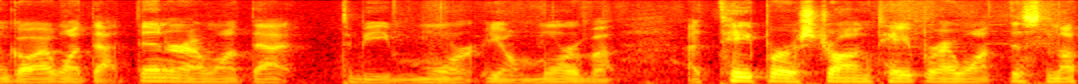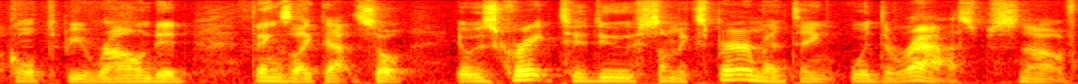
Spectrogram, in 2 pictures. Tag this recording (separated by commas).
Speech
